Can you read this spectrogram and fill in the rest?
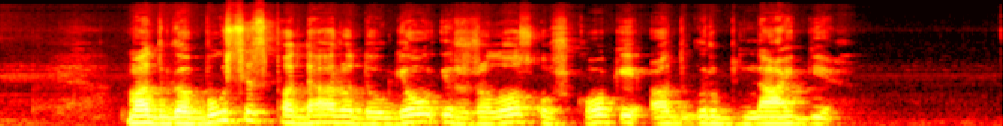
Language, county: Lithuanian, Utena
